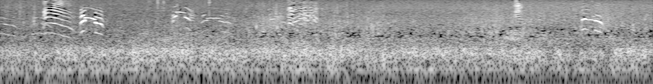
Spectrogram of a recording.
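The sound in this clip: Wind and sea waves rush in a steady, dense wash while a ship sails with the wind from behind, with a few high squeaking calls above it.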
